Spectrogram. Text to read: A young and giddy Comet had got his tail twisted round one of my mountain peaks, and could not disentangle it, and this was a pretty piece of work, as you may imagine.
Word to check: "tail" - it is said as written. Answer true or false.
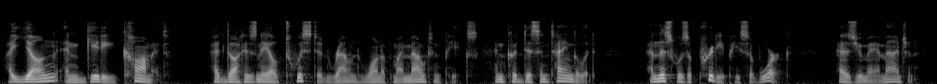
false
